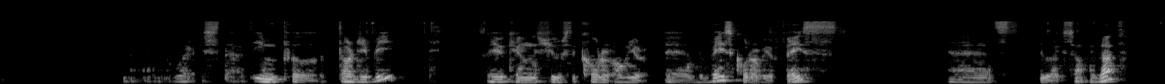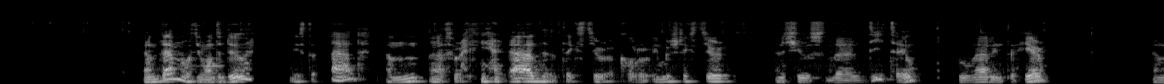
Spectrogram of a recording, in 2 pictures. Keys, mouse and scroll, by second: 4.7 click, 7.7-10.5 drag, 10.7 click, 11.0-11.7 middle drag, 12.0 middle click, 12.5 click, 14.1-15.7 drag, 15.9 drag, 16.3-18.9 drag, 19.4-20.5 drag, 21.5-22.2 drag.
